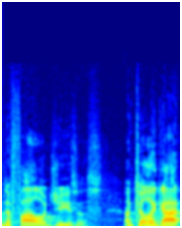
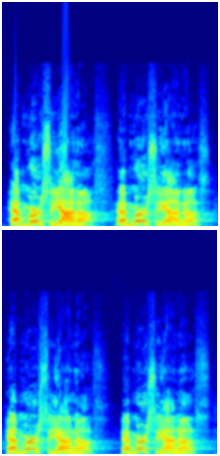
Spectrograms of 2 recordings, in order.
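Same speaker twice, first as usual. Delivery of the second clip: loud, high plea called out repeatedly; crying out; 6 semitones higher, 8 dB louder than usual. Acted. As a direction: yell it like beggars desperate to get his attention. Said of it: "having these people walk behind you saying".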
